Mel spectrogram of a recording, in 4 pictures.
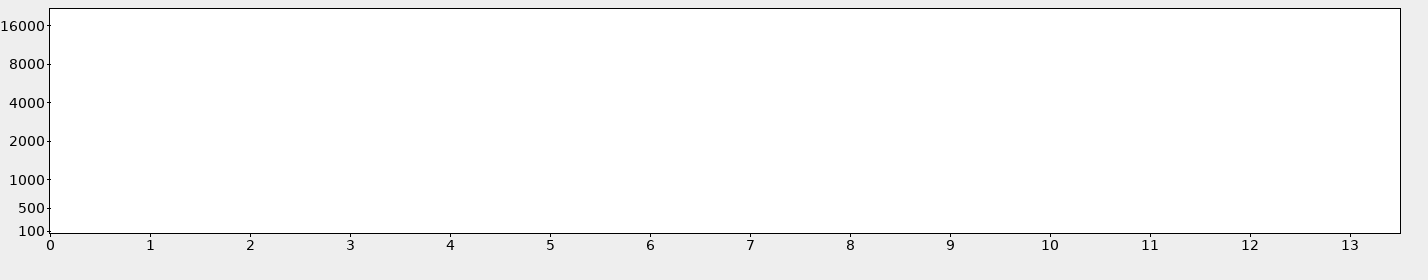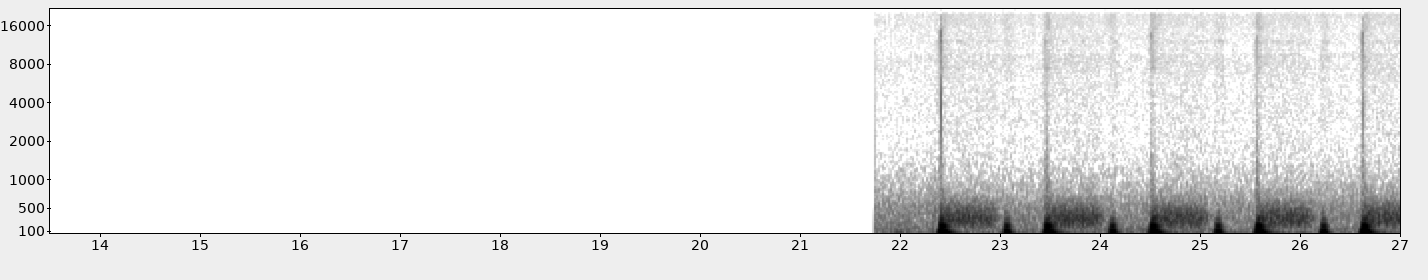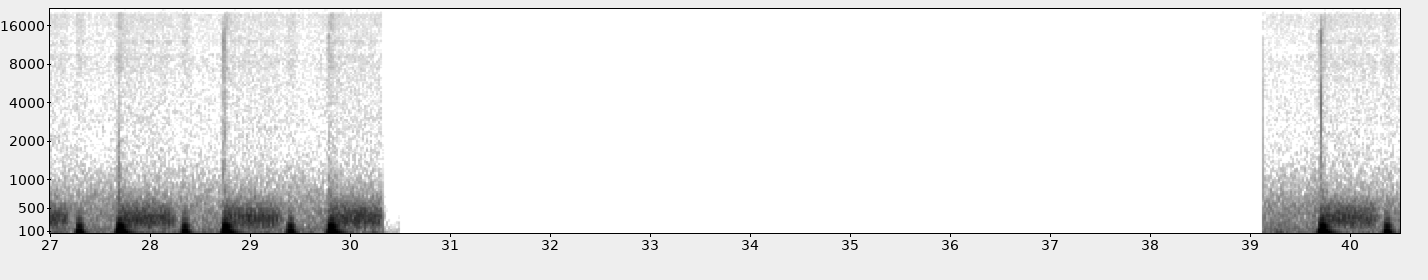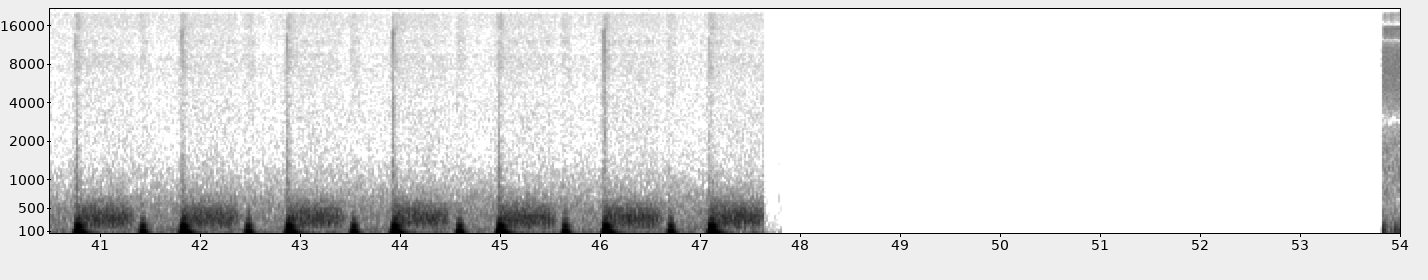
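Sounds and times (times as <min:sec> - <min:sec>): heart murmur: 0:22.4 - 0:24.7, 0:25.6 - 0:27.9, 0:28.7 - 0:30.0, 0:40.8 - 0:41.0, 0:41.8 - 0:43.0, 0:43.9 - 0:45.2, 0:46.0 - 0:46.2, 0:47.1 - 0:47.4
heartbeat through stethoscope: 0:22.4 - 0:30.2, 0:39.7 - 0:47.4.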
